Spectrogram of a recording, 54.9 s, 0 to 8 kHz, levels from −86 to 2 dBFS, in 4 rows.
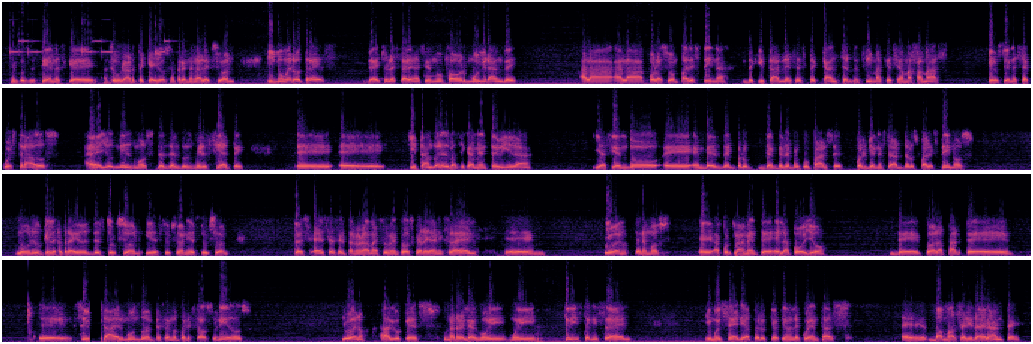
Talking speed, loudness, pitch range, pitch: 155 wpm, -29 LUFS, 100-145 Hz, 120 Hz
